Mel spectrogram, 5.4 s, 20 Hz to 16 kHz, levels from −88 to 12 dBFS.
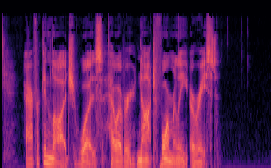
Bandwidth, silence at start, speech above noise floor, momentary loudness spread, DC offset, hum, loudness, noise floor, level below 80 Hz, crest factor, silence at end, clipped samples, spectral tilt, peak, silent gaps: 11.5 kHz; 0.05 s; 44 dB; 5 LU; under 0.1%; none; -16 LUFS; -61 dBFS; -38 dBFS; 18 dB; 1.05 s; under 0.1%; -4 dB/octave; 0 dBFS; none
